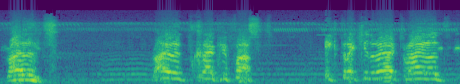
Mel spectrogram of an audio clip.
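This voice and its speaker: A man's voice: extremely high pitch, a little slow, gravelly, sharp tone, heavily acted. An actor playing a tough, level-headed expedition man in a radio drama, speaking in curt, urgent commands. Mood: urgent, straining. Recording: noisy old radio play recording.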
